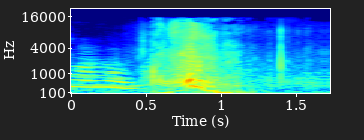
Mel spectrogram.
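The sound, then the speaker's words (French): A coat zipper rasps in a quick pull lasting under a second, right after a brief voice, followed by a faint short tick. “Il y a des manteaux, on ferme et on les ouvre et on les enlève.”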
